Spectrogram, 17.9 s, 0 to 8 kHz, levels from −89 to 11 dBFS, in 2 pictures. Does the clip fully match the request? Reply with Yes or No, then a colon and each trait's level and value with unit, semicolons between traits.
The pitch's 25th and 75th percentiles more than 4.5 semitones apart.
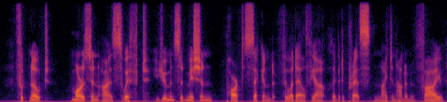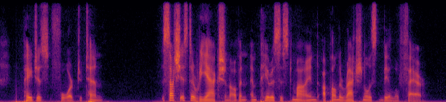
No: average, 2.8 semitones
